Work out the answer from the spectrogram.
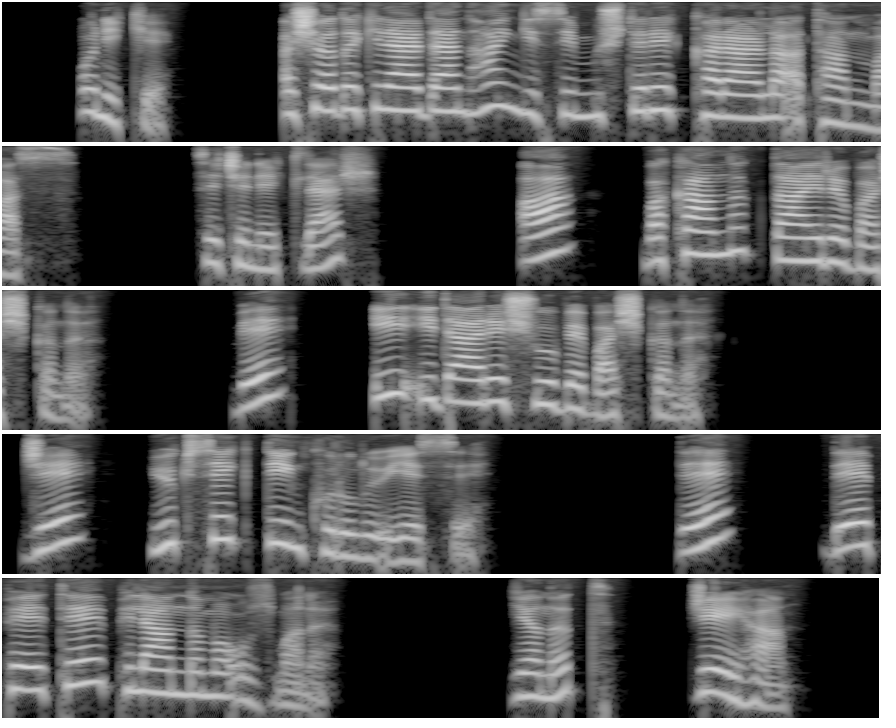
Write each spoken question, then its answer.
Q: Aşağıdakilerden hangisi müşterek kararla atanmaz?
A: Yanıt: Ceyhan.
